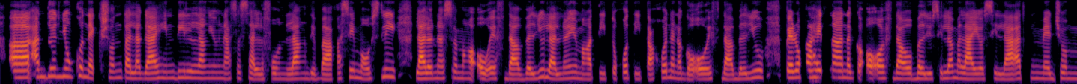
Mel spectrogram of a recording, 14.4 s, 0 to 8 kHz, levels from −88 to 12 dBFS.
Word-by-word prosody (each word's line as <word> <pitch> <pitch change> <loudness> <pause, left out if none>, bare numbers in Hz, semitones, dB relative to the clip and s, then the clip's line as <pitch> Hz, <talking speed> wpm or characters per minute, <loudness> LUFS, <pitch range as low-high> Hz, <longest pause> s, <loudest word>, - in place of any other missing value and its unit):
ah, 245 +1 +10
andun 275 +2 +1
yung 275 -1 -1
connection 240 -4 -1
talaga, 205 -3 +3
hindi 230 +2 -5
lang 220 -1 -2
yung 215 0 -10
nasa 205 +2 -6
cellphone 190 0 -5
lang, 195 +1 -1
'di 190 - -7
ba. 180 -2 +1
Kasi 235 +6 -4
mostly 245 +6 -2 0.2
lalo 205 0 +6
na 210 0 -4
sa 225 +1 -3
mga 210 -2 -2
OFW, 195 +3 0
lalo 190 -6 +2
na 205 - -2
yung 210 -4 -3
mga 180 - 0
tito 200 0 -9
ko, 220 - -1
tita 190 -3 -3
ko 230 +4 -5
na 235 -2 -5
nag-o-OFW, 195 +3 -2 0.3
pero 235 0 +4
kahit 250 0 +3
na 240 -1 +5
nag-o-OFW 200 -2 0
sila, 215 0 -3
malayo 190 -3 +2
sila 185 -1 +1
at 210 - -6
medyo 205 -1 -5
210 Hz, 165 wpm, -26 LUFS, 195-230 Hz, 0.3 s, ah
